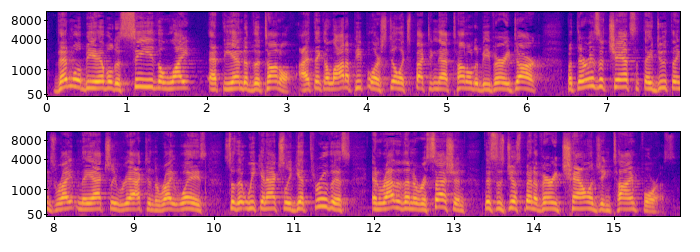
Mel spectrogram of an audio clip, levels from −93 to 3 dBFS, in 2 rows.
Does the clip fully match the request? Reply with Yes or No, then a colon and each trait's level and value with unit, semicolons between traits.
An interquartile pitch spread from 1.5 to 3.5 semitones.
Yes: narrow, 2.5 semitones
